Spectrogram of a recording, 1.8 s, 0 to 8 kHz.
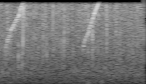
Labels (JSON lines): {"label": "biophony, dolphin", "recorder": "SoundTrap 500"}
